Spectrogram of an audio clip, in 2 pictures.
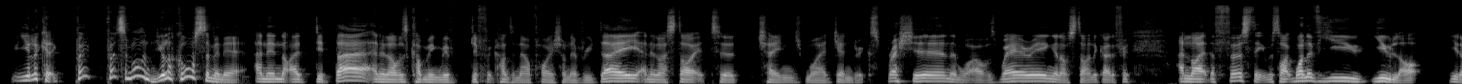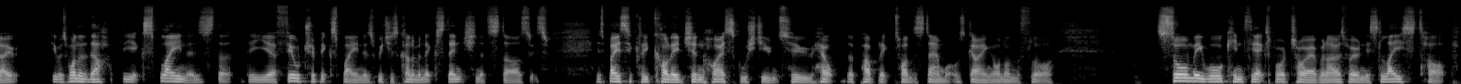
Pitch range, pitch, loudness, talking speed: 105-135 Hz, 115 Hz, -26 LUFS, 250 wpm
